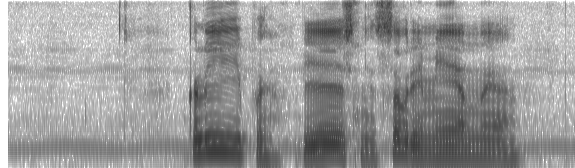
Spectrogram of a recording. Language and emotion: Russian, sad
